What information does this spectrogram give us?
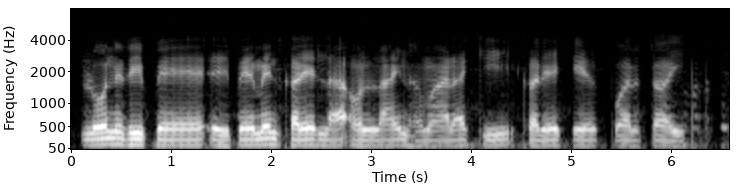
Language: Magahi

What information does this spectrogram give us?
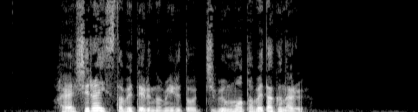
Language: Japanese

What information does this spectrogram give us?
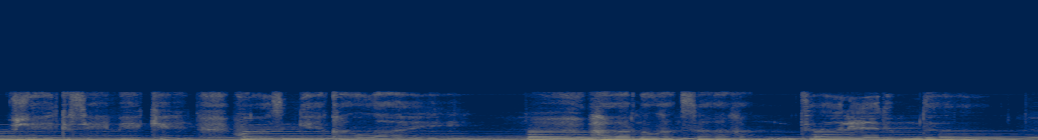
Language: Kazakh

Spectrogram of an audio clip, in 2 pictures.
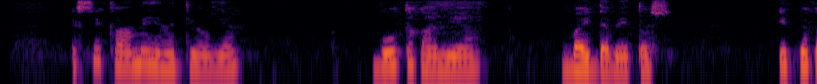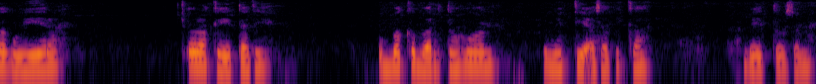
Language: Wolaytta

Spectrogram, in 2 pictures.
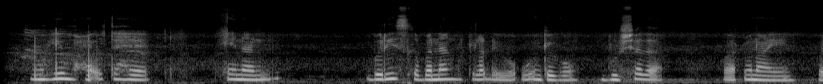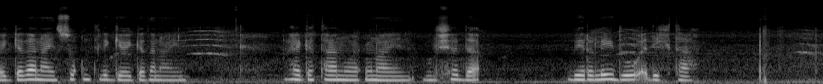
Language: Somali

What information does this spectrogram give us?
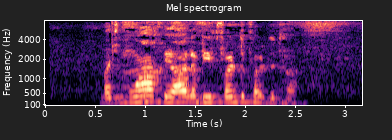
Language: Urdu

